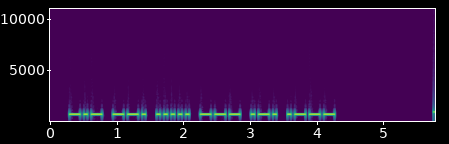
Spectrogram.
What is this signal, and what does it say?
Morse code, heard as a keyed tone, about 22 wpm, 700 Hz. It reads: KG5ORJ
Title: USA Call Signs - 6 Characters - 2x Character Spacing - 22wpm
